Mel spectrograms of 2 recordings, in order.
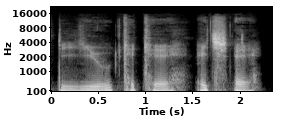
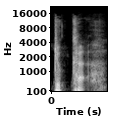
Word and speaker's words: dukkha: The spelling in English is Dukkha. People pronounce it as dukkha, but in Burmese it's dukkha.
